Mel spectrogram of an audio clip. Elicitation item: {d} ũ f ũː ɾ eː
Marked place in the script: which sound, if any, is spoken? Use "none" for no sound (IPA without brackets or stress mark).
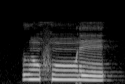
ð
